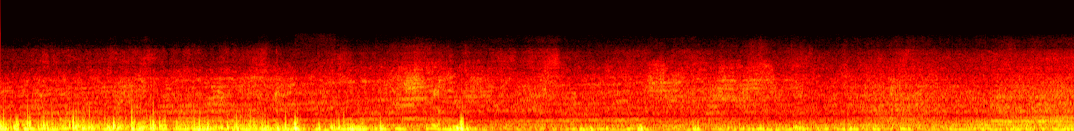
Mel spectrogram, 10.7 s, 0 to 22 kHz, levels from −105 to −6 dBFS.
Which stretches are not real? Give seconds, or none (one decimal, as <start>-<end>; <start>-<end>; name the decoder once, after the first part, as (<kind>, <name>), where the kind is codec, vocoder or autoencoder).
0.0-10.7 (vocoder, Vocos)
